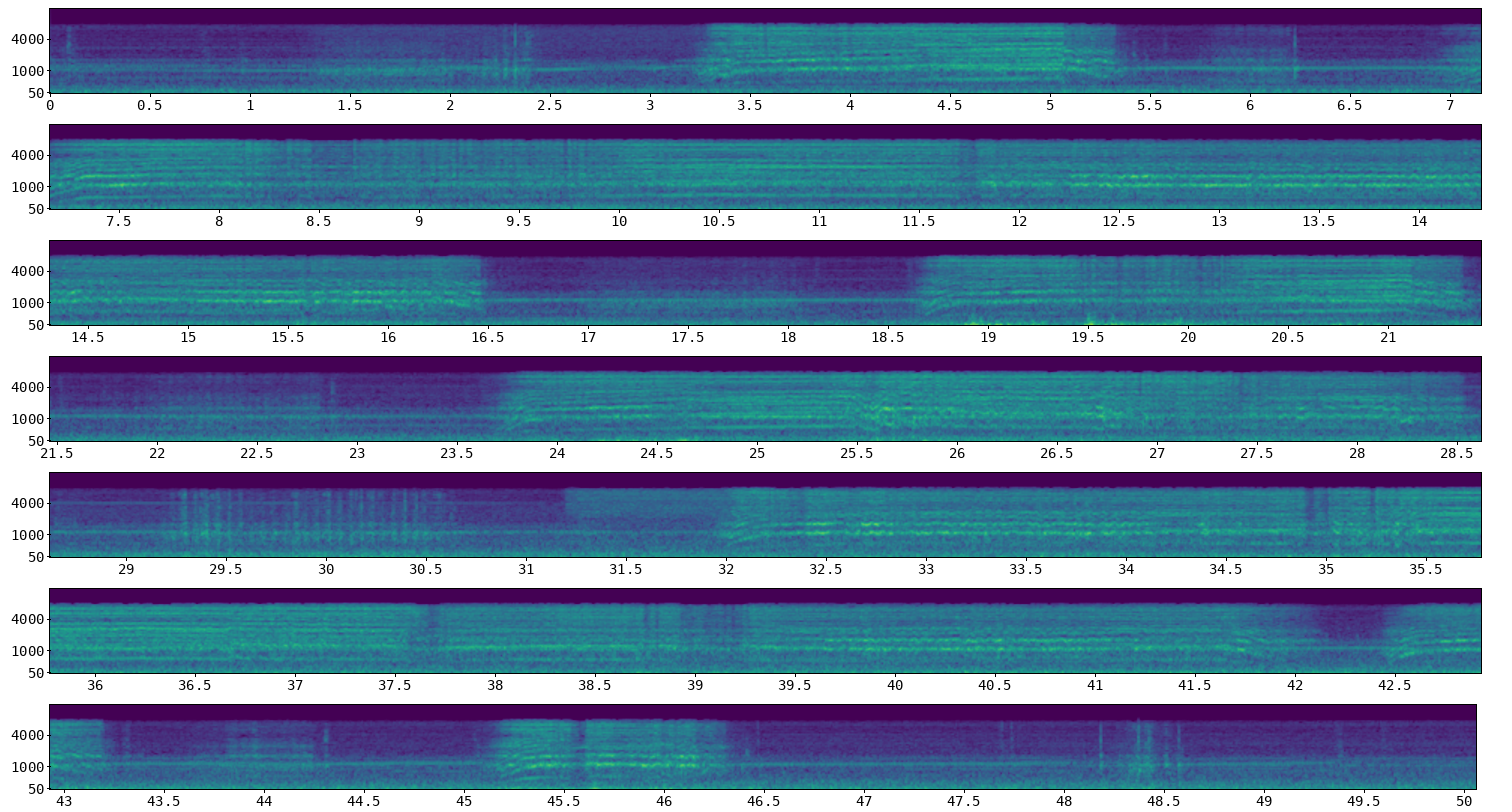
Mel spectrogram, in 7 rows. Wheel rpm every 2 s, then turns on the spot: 20, 40, 100, 60, 160, 160, 160, 160, 50, 90, 90, 20, 150, 160, 50, 20, 140, 160, 160, 160, 140, 50, 50, 20, 0.
0-2 16-18 28-32 42-44 46-48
